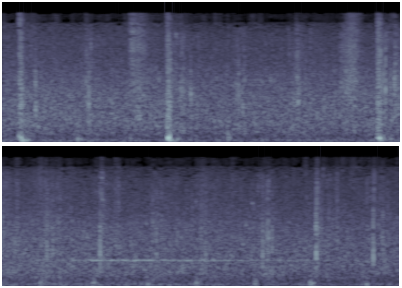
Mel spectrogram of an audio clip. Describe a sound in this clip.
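Footsteps crunch on snow and ice.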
